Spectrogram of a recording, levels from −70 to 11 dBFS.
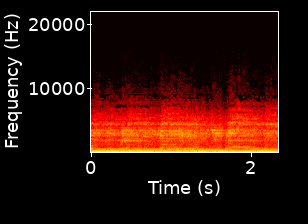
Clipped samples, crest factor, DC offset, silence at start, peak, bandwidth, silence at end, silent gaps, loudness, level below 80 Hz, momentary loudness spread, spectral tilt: under 0.1%; 12 dB; under 0.1%; 0 s; -2 dBFS; 11 kHz; 0 s; none; -13 LUFS; -26 dBFS; 1 LU; -5.5 dB/octave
